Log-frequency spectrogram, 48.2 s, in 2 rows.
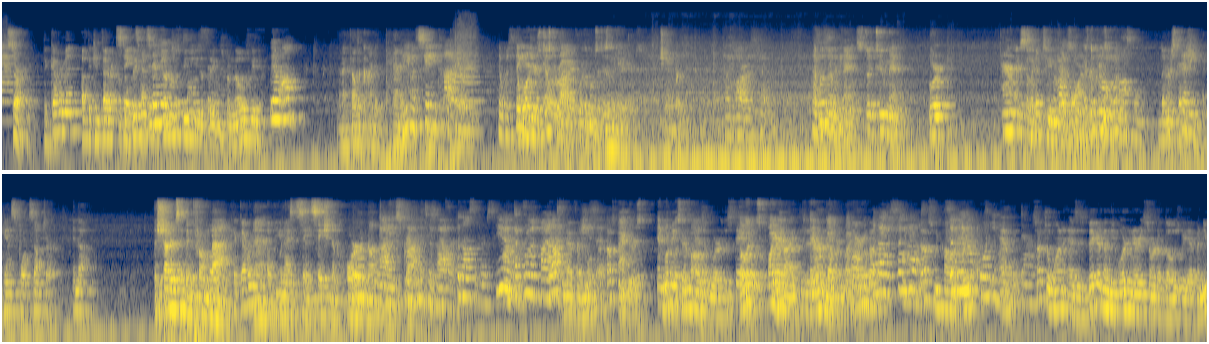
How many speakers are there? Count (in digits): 6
